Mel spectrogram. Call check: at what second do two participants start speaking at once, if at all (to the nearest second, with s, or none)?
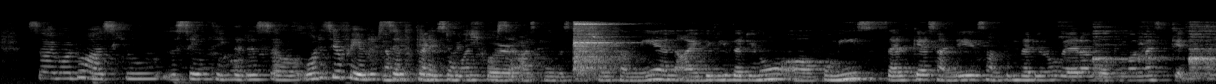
4 s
